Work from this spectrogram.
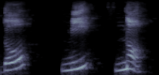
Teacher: nó é a última sílaba mais forte, a sílaba tônica.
